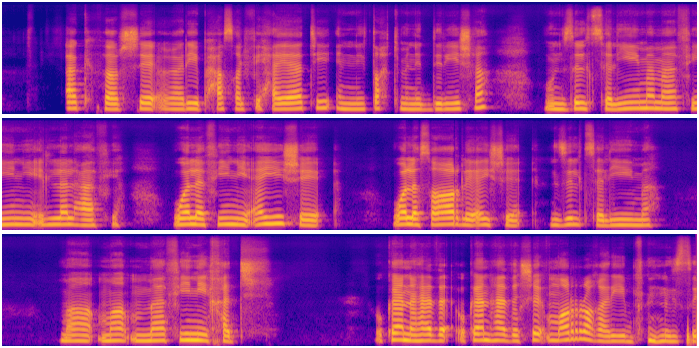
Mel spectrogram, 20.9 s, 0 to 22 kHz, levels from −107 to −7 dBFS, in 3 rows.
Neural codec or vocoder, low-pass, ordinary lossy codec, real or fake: autoencoder, 48 kHz, 128 numbers a frame, DAC-VAE, trained on Japanese speech; 19.8 kHz; none; fake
